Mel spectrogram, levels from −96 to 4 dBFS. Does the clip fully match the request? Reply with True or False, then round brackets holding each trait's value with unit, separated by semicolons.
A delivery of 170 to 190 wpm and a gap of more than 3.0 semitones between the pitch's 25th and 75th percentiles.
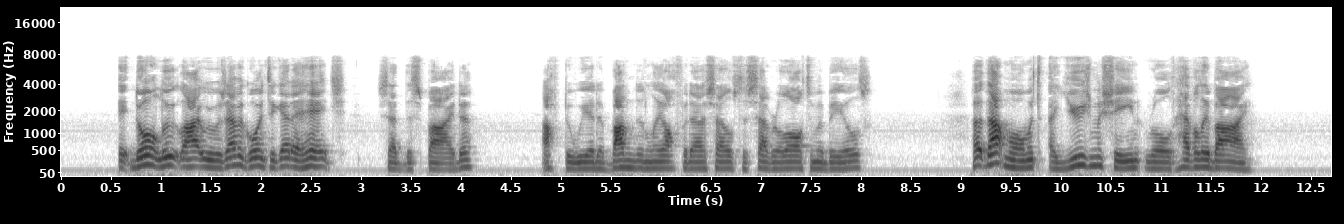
False (155 wpm; 3.5 semitones)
